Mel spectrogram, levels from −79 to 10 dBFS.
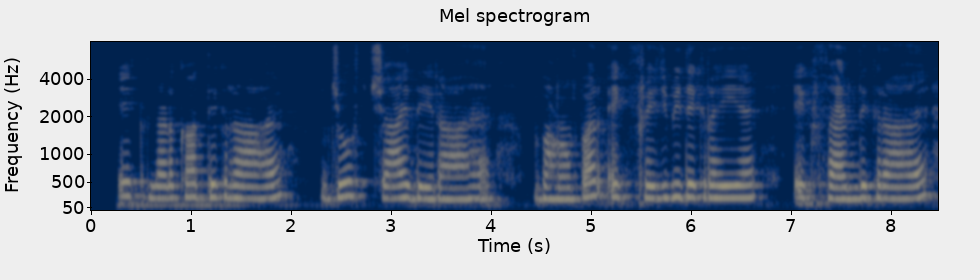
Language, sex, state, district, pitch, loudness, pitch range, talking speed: Hindi, female, Jharkhand, Sahebganj, 220 Hz, -32 LUFS, 205-235 Hz, 165 wpm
